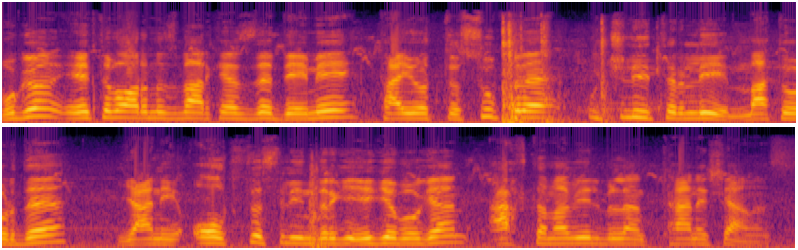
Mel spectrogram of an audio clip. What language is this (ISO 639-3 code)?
tur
